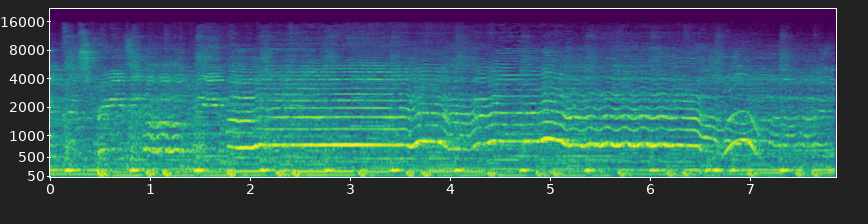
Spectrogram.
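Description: A man singing into a microphone over loud amplified backing music, holding long notes with vibrato through the middle of the passage.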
